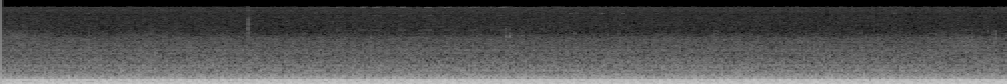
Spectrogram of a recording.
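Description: Steady low hum of an idling car engine heard from inside the cabin, unchanging throughout.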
